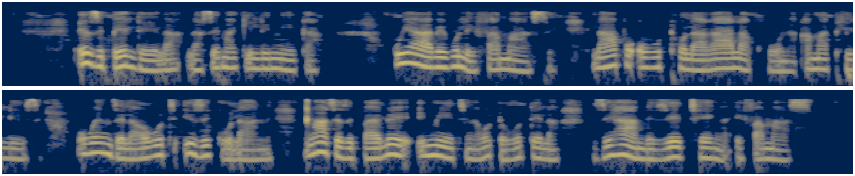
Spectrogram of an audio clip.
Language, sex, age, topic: North Ndebele, male, 25-35, health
